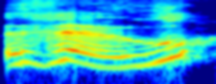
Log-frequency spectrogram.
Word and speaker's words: though: and that's all because here it will be ooh without any consonant and it's not unusual for this gh because for example if you remember night it is also silent there so it happens with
